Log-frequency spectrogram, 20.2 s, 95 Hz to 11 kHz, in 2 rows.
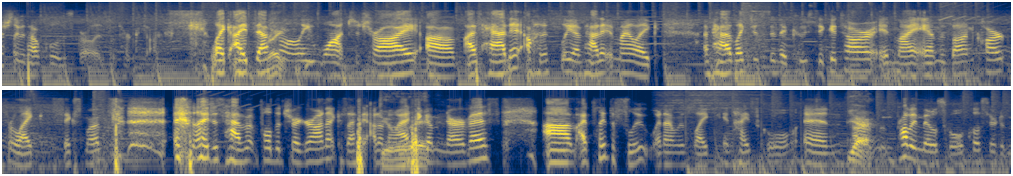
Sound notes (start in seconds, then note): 11.1 laugh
